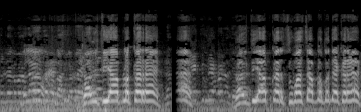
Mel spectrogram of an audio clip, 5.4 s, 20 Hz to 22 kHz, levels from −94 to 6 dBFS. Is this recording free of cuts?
no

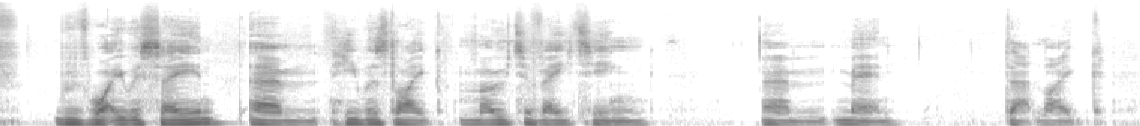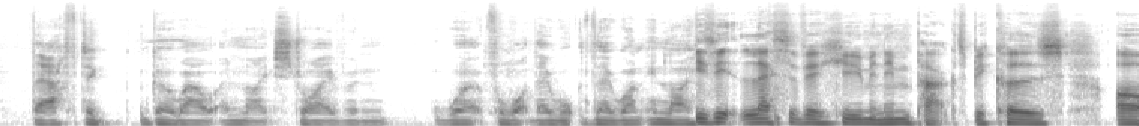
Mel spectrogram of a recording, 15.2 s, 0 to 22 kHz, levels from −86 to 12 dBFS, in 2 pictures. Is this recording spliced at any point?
yes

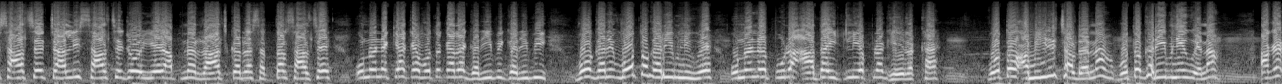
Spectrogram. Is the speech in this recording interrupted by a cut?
no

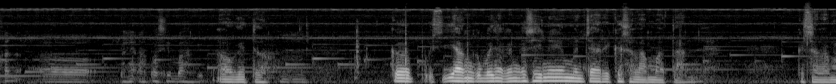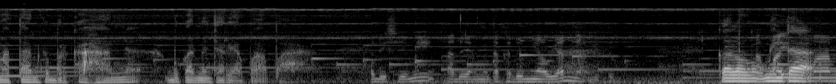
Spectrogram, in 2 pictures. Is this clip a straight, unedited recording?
no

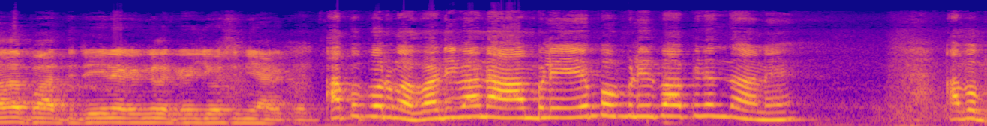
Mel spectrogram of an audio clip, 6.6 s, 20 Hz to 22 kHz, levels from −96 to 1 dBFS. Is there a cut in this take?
no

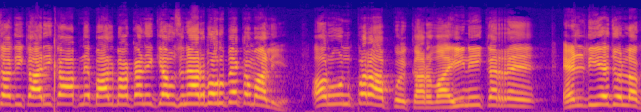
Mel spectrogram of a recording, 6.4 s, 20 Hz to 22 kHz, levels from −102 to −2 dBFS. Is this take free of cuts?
no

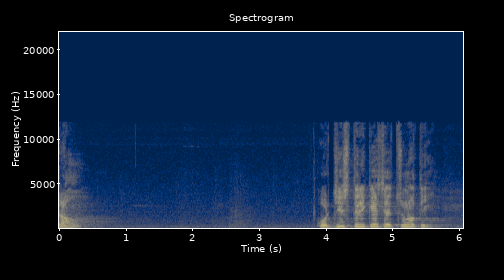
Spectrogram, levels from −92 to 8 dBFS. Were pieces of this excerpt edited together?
no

